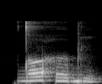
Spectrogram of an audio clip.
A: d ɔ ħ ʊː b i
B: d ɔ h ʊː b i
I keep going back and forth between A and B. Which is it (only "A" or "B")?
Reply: B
